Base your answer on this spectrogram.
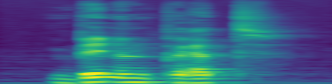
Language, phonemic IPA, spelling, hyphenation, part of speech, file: Dutch, /ˈbɪ.nə(n)ˌprɛt/, binnenpret, bin‧nen‧pret, noun, Nl-binnenpret.ogg
- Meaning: fun caused by reminiscing or amusing thoughts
